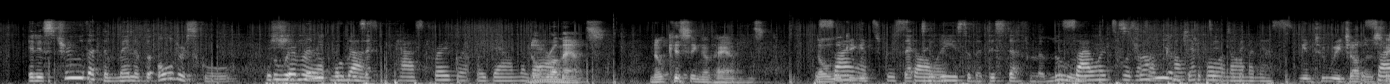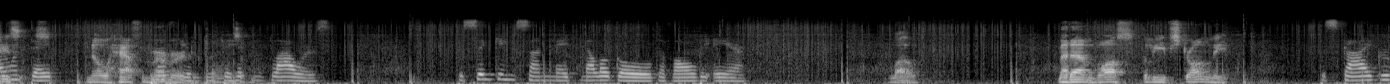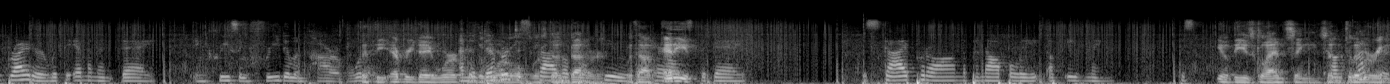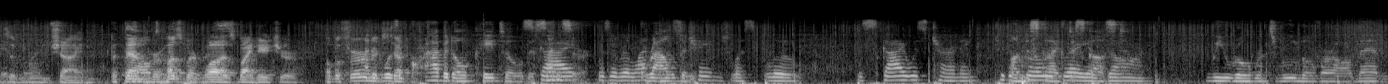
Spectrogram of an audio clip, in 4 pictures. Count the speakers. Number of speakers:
3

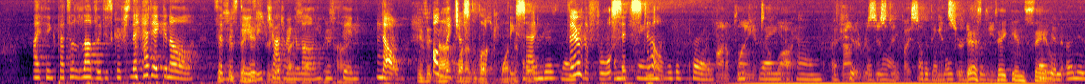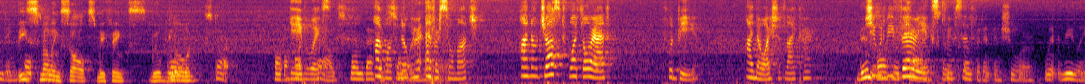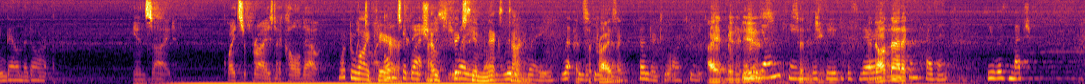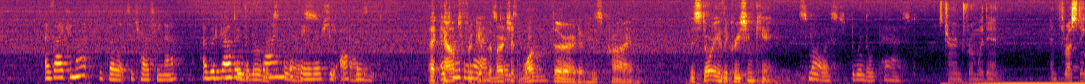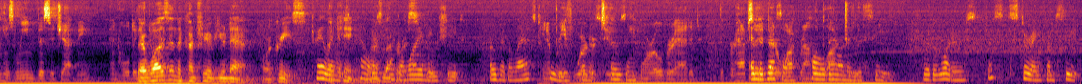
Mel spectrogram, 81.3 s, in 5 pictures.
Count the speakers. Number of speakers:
7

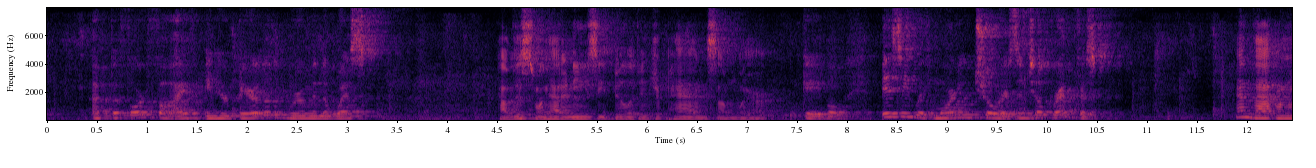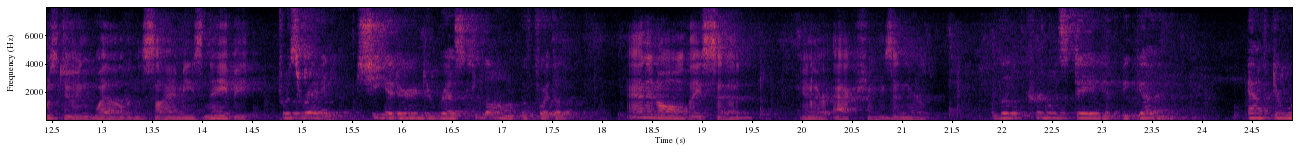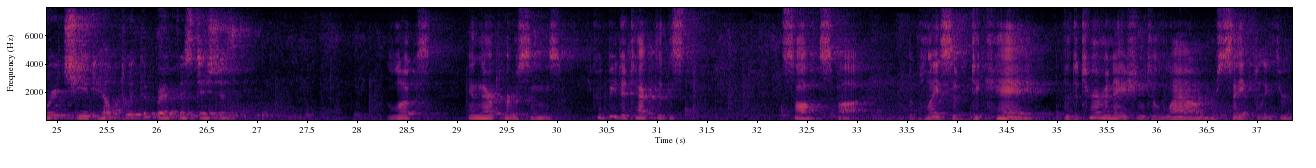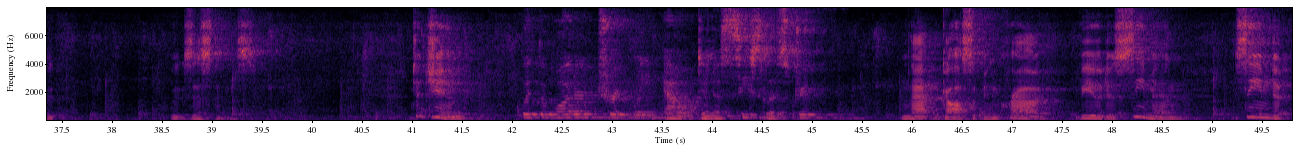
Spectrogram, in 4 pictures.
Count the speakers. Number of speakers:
2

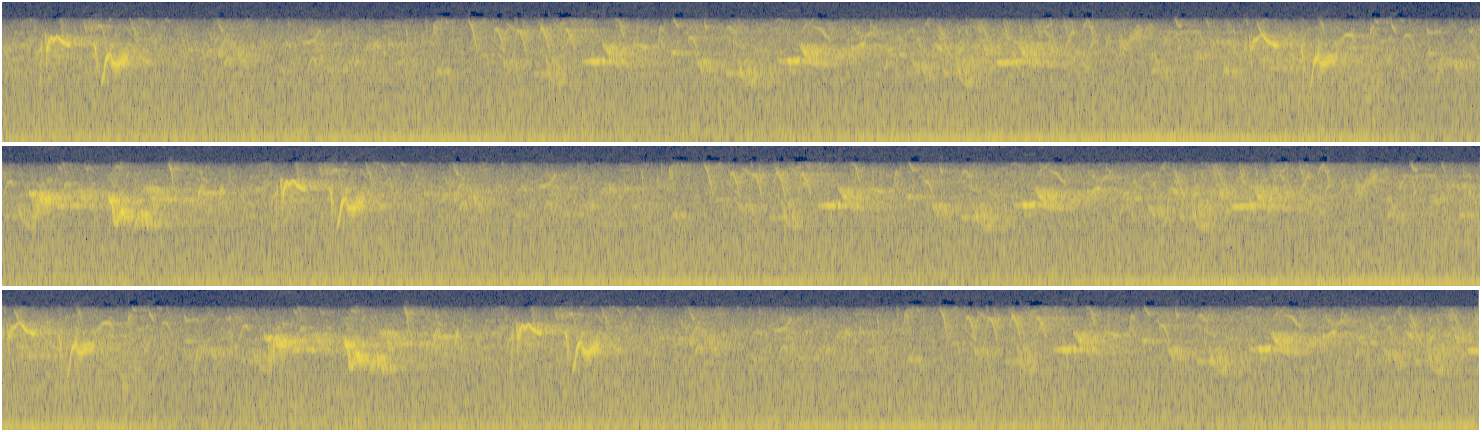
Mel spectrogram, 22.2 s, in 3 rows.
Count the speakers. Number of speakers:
0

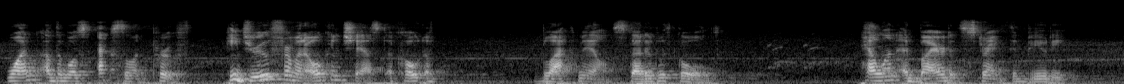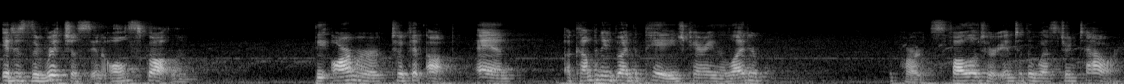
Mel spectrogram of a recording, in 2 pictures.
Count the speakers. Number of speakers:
1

